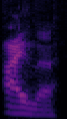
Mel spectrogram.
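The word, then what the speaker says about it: Isla: Isa. It's spelled I S L A, but the S is like silent, so it's Isa.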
